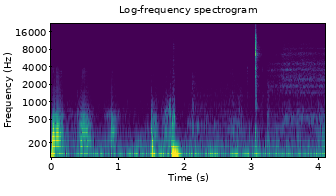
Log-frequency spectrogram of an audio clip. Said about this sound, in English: I'm gonna fart into the mic really quick. Don't do it.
